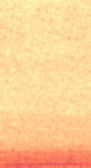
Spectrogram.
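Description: Meat sears and is stirred over high heat in a pan, giving a dense, loud, continuous sizzling hiss with no talk.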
